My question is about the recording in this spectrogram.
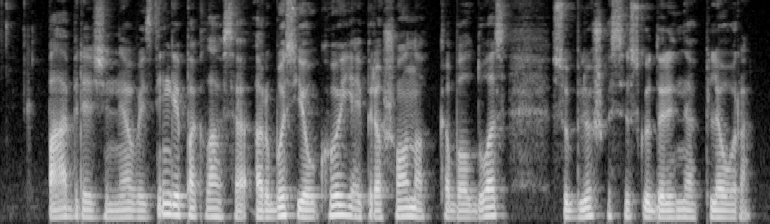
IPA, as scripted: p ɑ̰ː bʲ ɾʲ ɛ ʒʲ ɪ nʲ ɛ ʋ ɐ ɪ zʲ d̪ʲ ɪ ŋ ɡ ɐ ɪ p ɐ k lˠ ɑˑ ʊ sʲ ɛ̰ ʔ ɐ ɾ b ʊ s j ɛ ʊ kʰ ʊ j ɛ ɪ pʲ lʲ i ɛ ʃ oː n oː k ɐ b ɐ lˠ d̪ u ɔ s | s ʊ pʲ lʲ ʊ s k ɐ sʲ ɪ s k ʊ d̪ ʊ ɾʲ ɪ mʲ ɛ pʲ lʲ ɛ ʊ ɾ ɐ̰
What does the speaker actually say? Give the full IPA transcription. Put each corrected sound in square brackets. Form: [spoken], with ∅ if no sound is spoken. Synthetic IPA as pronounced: p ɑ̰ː bʲ ɾʲ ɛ ʒʲ ɪ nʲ ɛ ʋ ɐ ɪ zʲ d̪ʲ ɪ ŋ ɡ ɐ ɪ p ɐ k lˠ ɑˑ ʊ sʲ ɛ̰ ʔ ɐ ɾ b ʊ s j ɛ ʊ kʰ ʊ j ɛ ɪ pʲ [ɾʲ] i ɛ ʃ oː n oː k ɐ b ɐ lˠ d̪ u ɔ s | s ʊ [bʲ] lʲ ʊ [ʃ] k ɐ sʲ ɪ s k ʊ d̪ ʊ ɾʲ ɪ [nʲ] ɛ pʲ lʲ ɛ ʊ ɾ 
